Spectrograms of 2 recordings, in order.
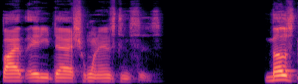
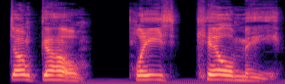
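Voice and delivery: louder, higher, slow begging cry; desperate plea; 4 semitones higher, 4 dB louder, much slower than usual. Acted. Creature crying after the fleeing soldiers, desperate plea. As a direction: beg them not to leave. Creature pleads as they flee.

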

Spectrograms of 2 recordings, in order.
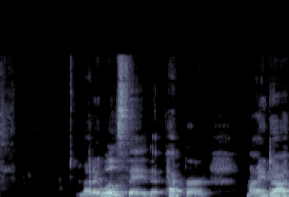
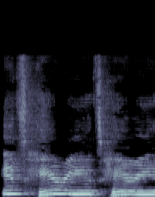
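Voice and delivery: high, loud joyful cry; children crying out happily; excited cry; 12 semitones higher, 5 dB louder than usual. Acted. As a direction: shout it with delight. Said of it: "they cried".

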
